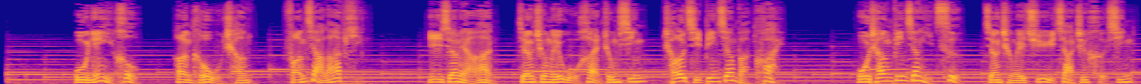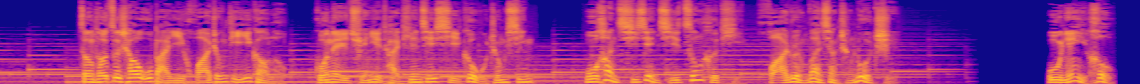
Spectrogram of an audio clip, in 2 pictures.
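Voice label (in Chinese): 男国大音-城市-个性; 武昌滨江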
